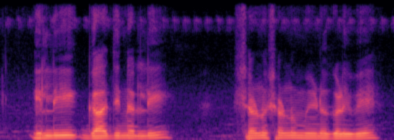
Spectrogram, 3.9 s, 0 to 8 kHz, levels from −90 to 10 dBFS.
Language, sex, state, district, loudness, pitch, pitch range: Kannada, male, Karnataka, Bidar, -19 LUFS, 135 Hz, 135-145 Hz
